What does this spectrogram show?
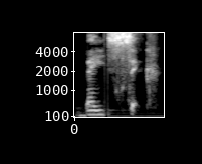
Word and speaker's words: basic: one is a yeah we say basic with an s basic okay but let's look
